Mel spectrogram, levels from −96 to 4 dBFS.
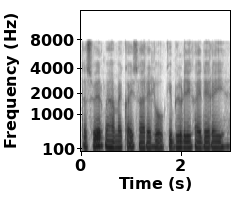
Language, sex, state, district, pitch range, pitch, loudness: Hindi, male, Jharkhand, Ranchi, 115-120 Hz, 120 Hz, -14 LUFS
